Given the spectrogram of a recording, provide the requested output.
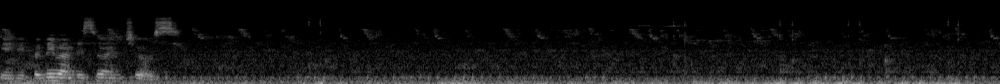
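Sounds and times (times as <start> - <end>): small birds chirping: 0.0 - 10.0
steady low hum: 0.0 - 10.0
computer mouse clicks: 3.0 - 3.4, 6.7 - 7.0, 7.7 - 9.7.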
